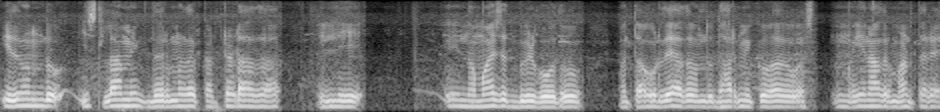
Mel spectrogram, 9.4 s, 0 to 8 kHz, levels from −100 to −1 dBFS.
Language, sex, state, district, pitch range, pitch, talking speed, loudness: Kannada, male, Karnataka, Gulbarga, 145-160 Hz, 150 Hz, 95 wpm, -16 LUFS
